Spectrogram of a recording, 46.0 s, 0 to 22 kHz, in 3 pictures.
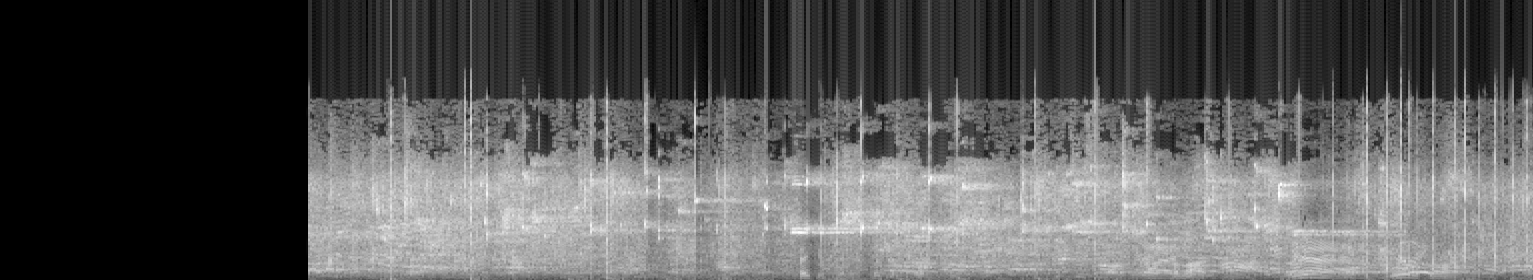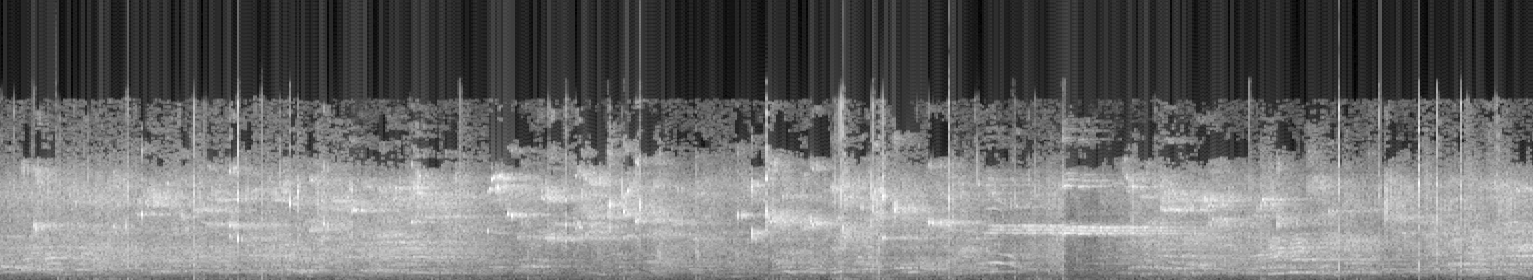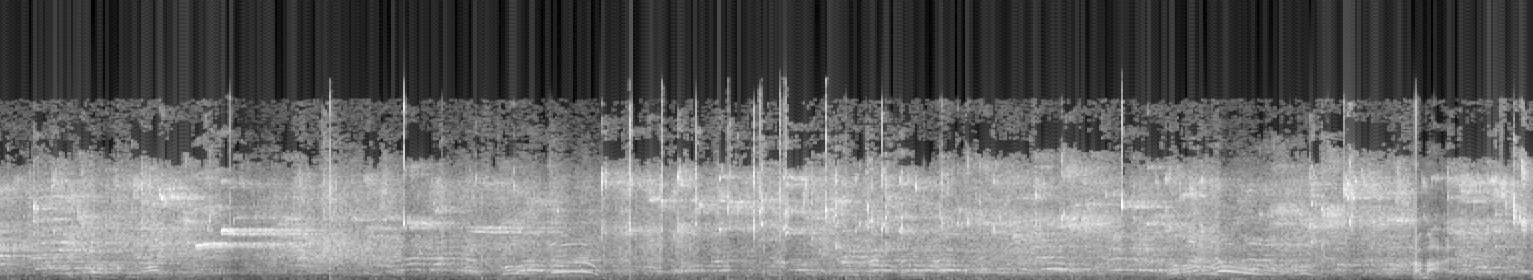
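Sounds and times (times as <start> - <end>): indistinct crowd voices echoing: 3.1 - 45.9
basketball bouncing on court: 3.7 - 11.3, 13.5 - 14.0, 15.0 - 26.0, 36.6 - 43.1
sneaker squeaks: 3.8 - 13.0, 15.6 - 28.4, 29.1 - 45.9.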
